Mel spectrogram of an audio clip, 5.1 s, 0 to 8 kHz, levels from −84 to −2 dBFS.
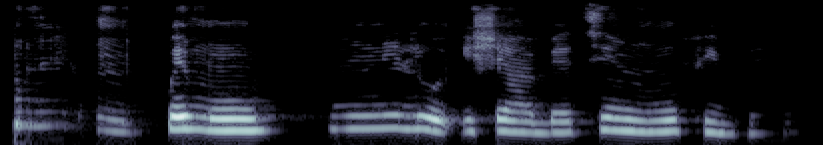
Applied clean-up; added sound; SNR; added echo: neural mask model DeepFilterNet 3.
